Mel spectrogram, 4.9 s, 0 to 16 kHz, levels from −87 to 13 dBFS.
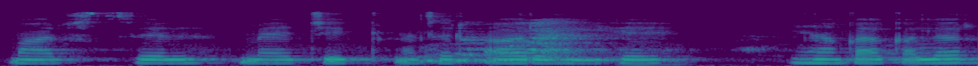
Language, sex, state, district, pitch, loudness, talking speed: Hindi, female, Bihar, Gopalganj, 195 Hz, -39 LUFS, 120 wpm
